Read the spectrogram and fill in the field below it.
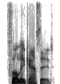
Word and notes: folic acid: British English

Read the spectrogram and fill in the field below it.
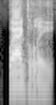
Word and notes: waggly: American English

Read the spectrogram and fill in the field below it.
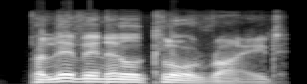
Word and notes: polyvinyl chloride: British English

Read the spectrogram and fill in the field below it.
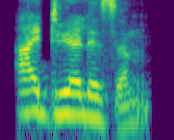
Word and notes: idealism: Indian

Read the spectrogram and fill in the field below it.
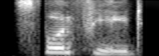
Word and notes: spoonfeed: Indian

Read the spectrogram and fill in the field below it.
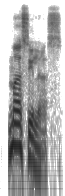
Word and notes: merciless: British English

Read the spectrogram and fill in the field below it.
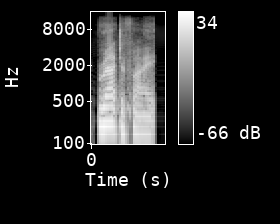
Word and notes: ratify: Indian

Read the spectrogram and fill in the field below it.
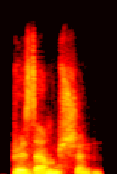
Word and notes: presumption: Indian

